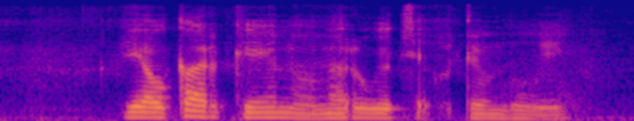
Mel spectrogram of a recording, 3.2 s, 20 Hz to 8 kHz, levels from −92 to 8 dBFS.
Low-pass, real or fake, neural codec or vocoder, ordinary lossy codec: 7.2 kHz; fake; codec, 32 kHz, 1.9 kbps, SNAC; none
